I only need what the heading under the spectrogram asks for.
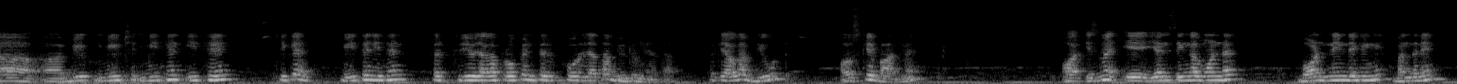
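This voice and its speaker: A man with a high voice teaches a chemistry lesson at a board, often pausing to ask his students whether they follow. He sounds far from the microphone in a roomy space, and the recording is dull and lo-fi. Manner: repeats checks like "clear?" and "theek hai", counting carbons aloud.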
